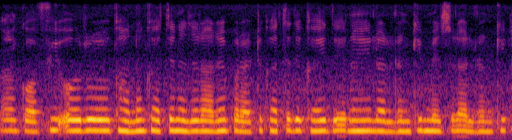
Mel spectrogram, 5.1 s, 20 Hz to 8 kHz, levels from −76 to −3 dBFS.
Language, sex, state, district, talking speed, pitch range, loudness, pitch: Hindi, female, Uttar Pradesh, Muzaffarnagar, 270 wpm, 220-230 Hz, -17 LUFS, 225 Hz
